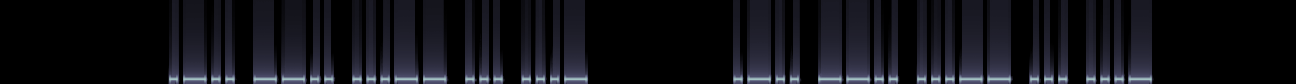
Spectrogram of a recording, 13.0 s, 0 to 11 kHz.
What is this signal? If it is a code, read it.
Morse code, heard as a keyed tone, about 17 wpm, 700 Hz. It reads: LZ3SV LZ3SV
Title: DXCC-100 Call Signs - 5 Characters - Repeated 2x - 17wpm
